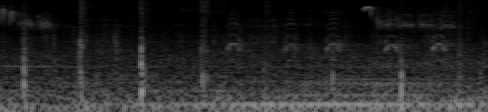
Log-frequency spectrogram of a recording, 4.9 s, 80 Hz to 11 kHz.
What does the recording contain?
hard outdoor stomping w birds 1-2
Recorded with the internal microphone on a Roland Edirol with the gain on high. I believe I was wearing boots this day, so the footsteps really stomp in the foreground. Birds are heard throughout, beginning with a crow.
birds, stomping, background, outdoor, hard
